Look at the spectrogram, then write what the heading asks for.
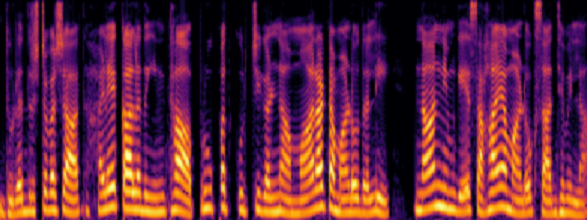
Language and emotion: Kannada, sad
